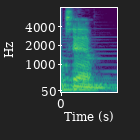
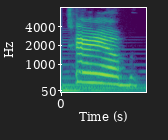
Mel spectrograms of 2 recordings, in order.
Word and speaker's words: Tam: welcome thank you General Tim you're welcome my name is not Tim it is now thank you General timtim don't sorry my ever alian accent just butchered your name it's General Tam thank you thank you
